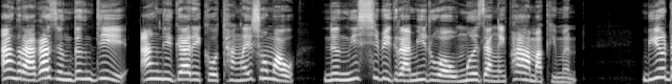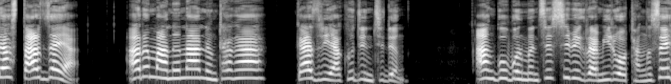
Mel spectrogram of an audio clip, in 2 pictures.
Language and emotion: Bodo, angry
